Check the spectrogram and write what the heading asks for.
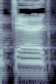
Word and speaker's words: Derryk: Very annoying way to spell Derek. D-E-R-R-Y-K. Derek.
